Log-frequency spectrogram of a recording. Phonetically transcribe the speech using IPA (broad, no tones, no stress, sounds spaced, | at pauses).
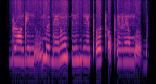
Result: ɡ ɹ ɔ̃ d i n ṵ m ɯ d ẽ ɾ ũ p ĩ b ŋ ẽ pʼ o tʰ ɔ̰ pʼ ẽ v ẽ o̯ m o̰ b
